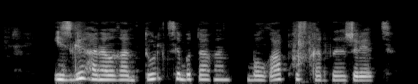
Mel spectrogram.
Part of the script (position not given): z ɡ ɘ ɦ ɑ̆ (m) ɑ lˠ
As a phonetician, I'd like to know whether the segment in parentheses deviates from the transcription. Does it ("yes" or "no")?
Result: yes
